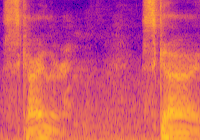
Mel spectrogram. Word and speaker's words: Schuyler: amendment to 41 year-old Schuyler pronounced Schuyler sky third major general I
